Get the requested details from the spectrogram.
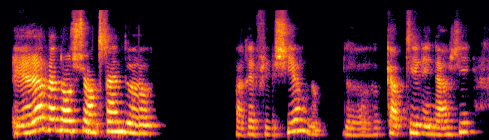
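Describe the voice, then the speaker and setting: Long, frequent pauses break up this woman's speech. She talks at a very slow pace with a fairly high pitch. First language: German (speaking French). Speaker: life coach. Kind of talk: online workshop talk. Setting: video call. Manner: halting, many fillers and restarts.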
